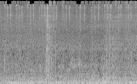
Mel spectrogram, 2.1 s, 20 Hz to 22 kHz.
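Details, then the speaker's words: Maruti Swift Dzire VXI with no pickup and heavy misfiring, idling near 1000 rpm; new air filter and ignition coil didn't fix it: a lumpy, shaking idle with vibration and one injector unplugged during diagnosis. "ಆಗ್ತಾ ಇದೆ ಇನ್ನೇನು ನೋಡಿ ಇಲ್ಲಿ vibration ಆಗ್ತದೆ ನೋಡಿ"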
